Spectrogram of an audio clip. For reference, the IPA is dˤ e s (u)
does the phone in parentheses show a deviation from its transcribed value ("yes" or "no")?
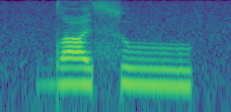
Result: no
